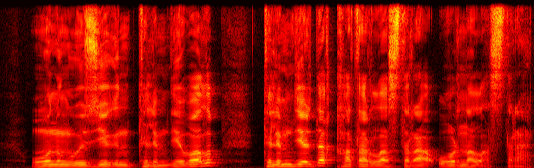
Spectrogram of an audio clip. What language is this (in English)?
Kazakh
